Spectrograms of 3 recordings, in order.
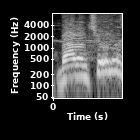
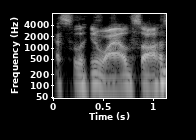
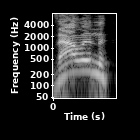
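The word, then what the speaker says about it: Valančiūnas: Oh, Charles Barkley pronouncing Valanciunas is. What did we say? Vaseline wild sauce.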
